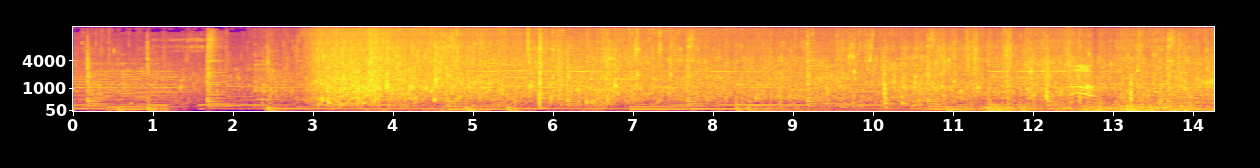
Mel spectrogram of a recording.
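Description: Background music with low sustained bass notes, joined about three seconds in by the steady rush of moving river water around an oar-rowed inflatable raft. A short voice sound comes near the end.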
